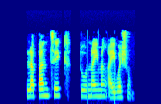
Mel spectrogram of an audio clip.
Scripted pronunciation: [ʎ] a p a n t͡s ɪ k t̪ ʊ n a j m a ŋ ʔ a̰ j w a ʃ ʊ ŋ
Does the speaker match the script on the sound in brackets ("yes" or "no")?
no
